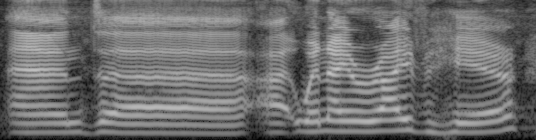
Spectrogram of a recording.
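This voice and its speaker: A man's voice: high-pitched, steady tone, slow, a bit bright, clean tone. A man from France with a French accent, a member of a charity order, speaking in simple second-language English.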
